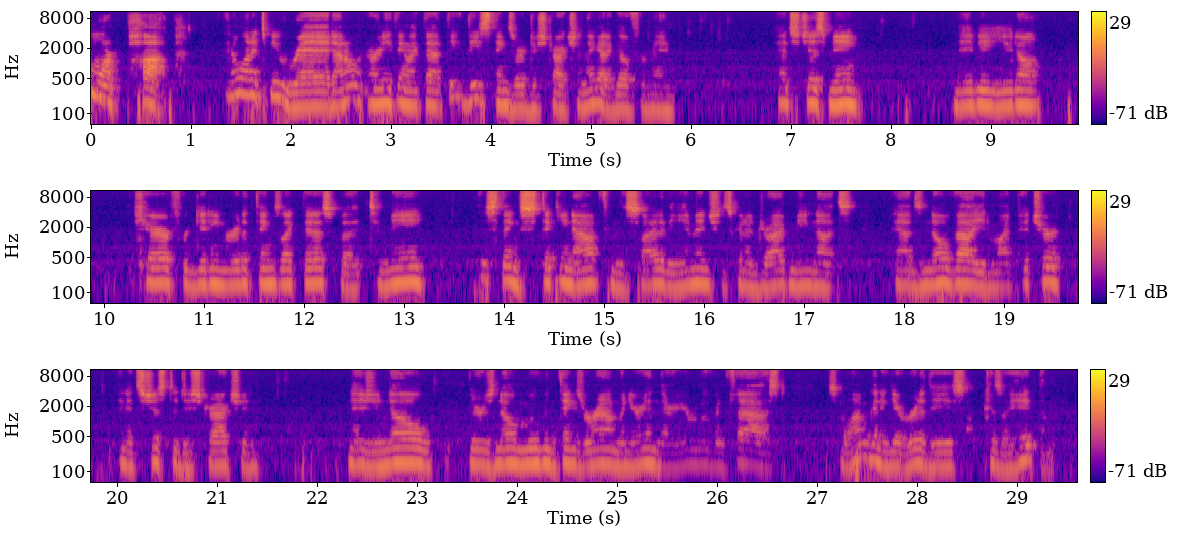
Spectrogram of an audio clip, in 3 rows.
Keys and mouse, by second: 4.8-10.5 drag, 12.7-19.5 drag, 19.5 right click, 20.8-29.2 drag, 29.2 right click.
